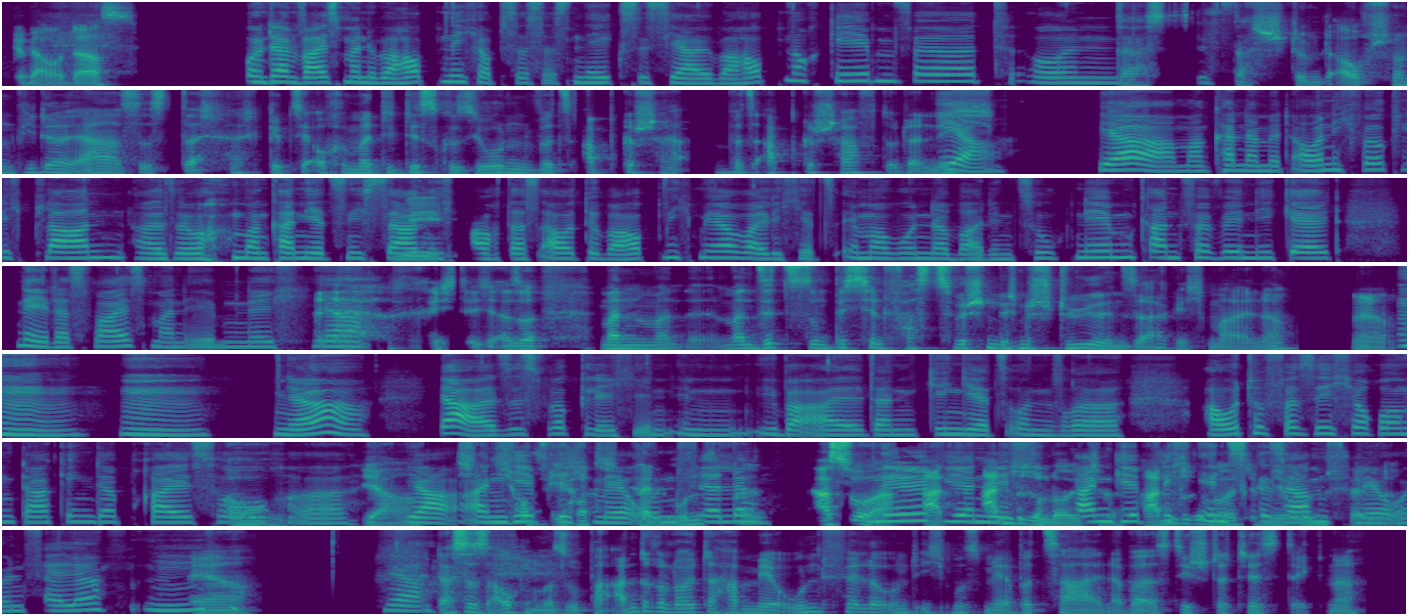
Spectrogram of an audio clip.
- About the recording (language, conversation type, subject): German, unstructured, Was denkst du über die steigenden Preise im Alltag?
- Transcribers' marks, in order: laughing while speaking: "da"; chuckle; laughing while speaking: "zwischen"; laughing while speaking: "Mhm"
